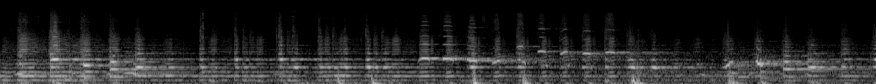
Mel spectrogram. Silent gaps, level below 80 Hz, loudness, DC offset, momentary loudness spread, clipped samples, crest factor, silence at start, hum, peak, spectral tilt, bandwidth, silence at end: none; -38 dBFS; -27 LUFS; under 0.1%; 10 LU; under 0.1%; 20 dB; 0 s; none; -8 dBFS; -5.5 dB/octave; 14.5 kHz; 0 s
